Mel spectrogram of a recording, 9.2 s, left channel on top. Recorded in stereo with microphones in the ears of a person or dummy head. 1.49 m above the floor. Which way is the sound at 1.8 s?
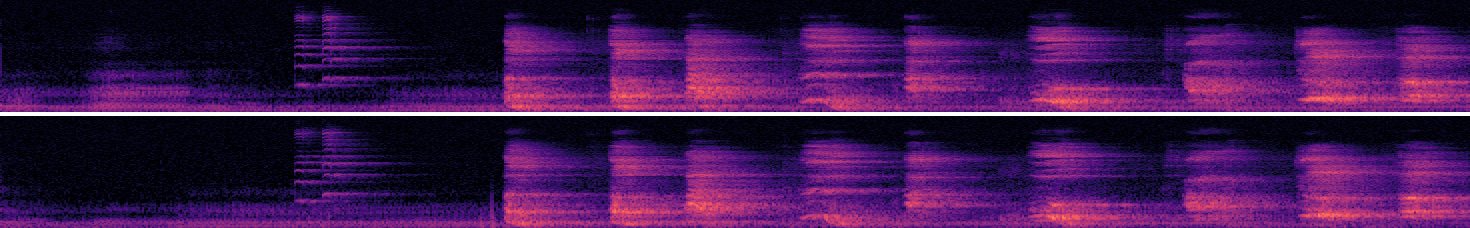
20° right (ahead or behind).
